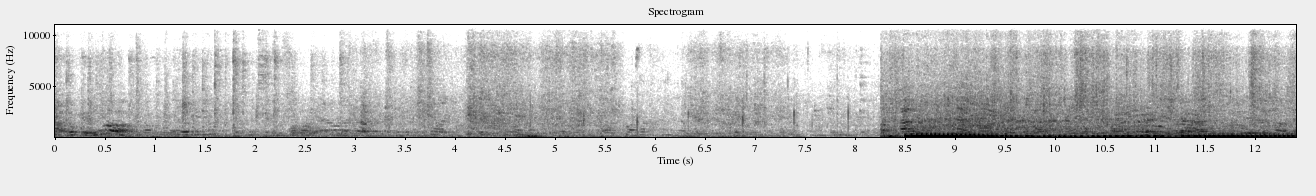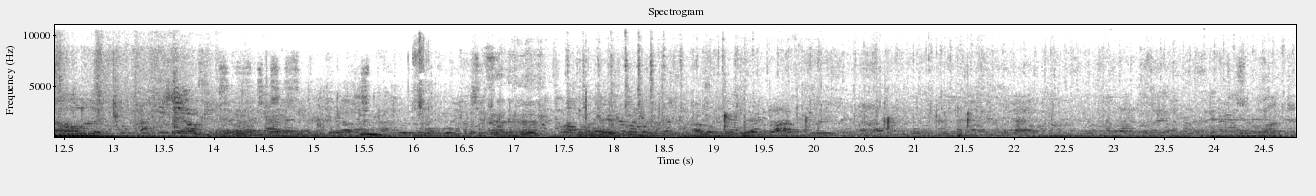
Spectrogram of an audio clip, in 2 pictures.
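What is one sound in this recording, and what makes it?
A busy crowd chatters outdoors.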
